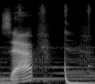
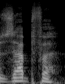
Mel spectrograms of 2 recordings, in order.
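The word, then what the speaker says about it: Zapffe: Peter Wessel Zapp? I'm not pronouncing that right. Peter Wessel Zapf. Peter Wessel Zapf.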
